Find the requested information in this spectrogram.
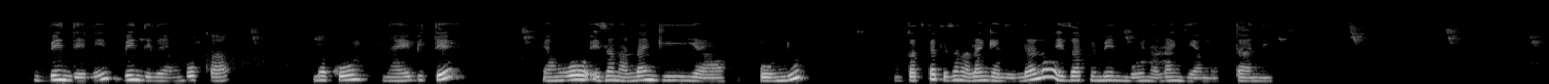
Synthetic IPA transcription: be˦nde˨le˦be˦nde˨le˨ja˨mbo˦ka˨ | mɔ˦kɔ˦na˨je˦bi˦tɛ˦ | ja˨ŋɡo˦e˨za˦na˨la˦ŋɡi˦ja˨ | bo˨ndu˦˨ | ka˨tka˦te˨za˦na˨la˦ŋɡi˨ja˨li˨la˦la˦e˨za˦pɛ˦mbɛ˦ni˨bo˨e˦na˨la˦ŋɡi˨ja˨mo˨ta˦ne˦

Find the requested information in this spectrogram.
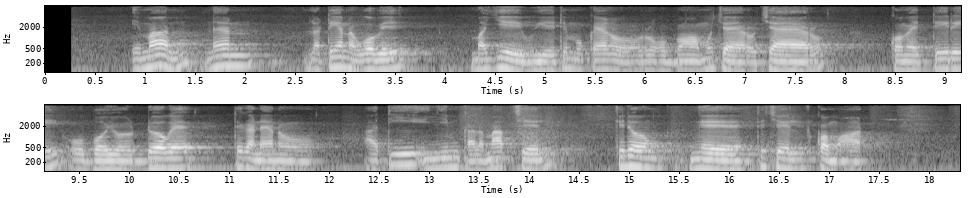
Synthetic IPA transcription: i˨ma˦nːɛ˦nla˨tɪ˦na˨wo˦bi˦ | ma˦je˦˨wi˨e˨tje˦mʊ˨kɛ˦kɔ˦˨ɾʊ˨ko˨bɔ˨ŋɔ˨mɔ˦t͡ʃɛ˨ɾɔ˨t͡ʃɛɾɔ˨ | ko˨me˨tɪ˦ɾi˦o˨bo˨jo˨do˦ɡe˦tje˦ka˨nɛ˨nɔ˨ | a˨tji˦ḭ˨ɲi˦mka˨la˨ma˦k̚t͡ʃe˦l | kɪ˦do˦ŋːe˨te˦t͡ʃe˦lko˨mɔ˨t̚

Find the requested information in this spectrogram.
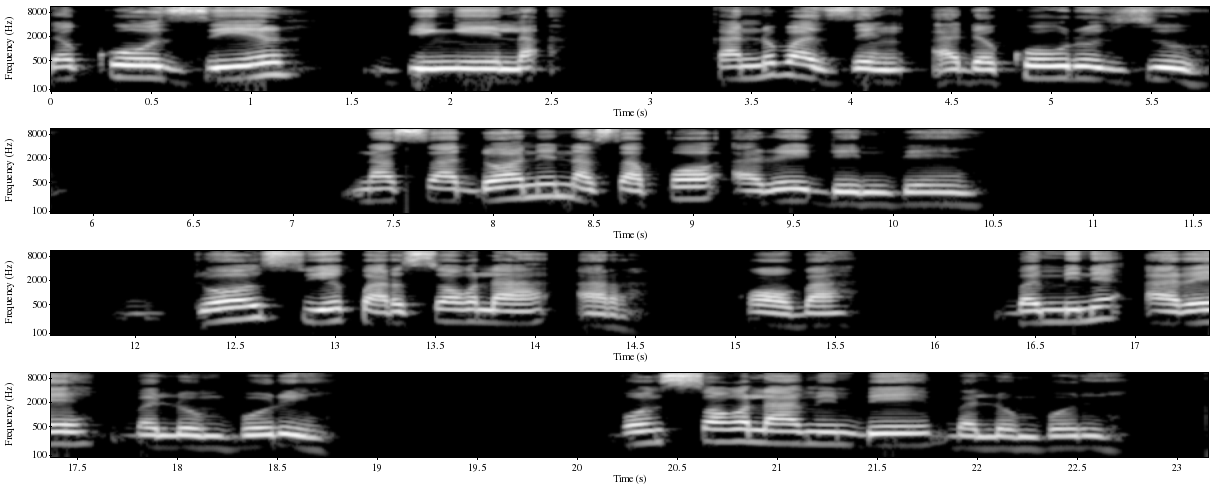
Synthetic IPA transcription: d̥a˨koː˦zɪ˨˦ɾ | bi˨ŋɪ˨la˦ | ka˨nʊ˦ba˨zɪ˨ŋa˨da˨ko˦ɾo˦zu˦˨ | na˨sa˨dɔː˨˦nɪ˦na˨sa˨pɔ˦ʔa˨ɾe˦de˨nde˦ | d̥ɔː˦su˨e˦k͡pa˨ɾɪ˦sɔ˦ɣla˦a˨ɾ | kɔ˨ba˦ | ba˨mi˨ne˦a˨ɾɛː˦ | ba˨lo˨mbo˦ɾi˦ | bʊ˦nsɔ˦ɣla˦mɪ˦mbeː˦ba˨lo˨mbo˦ɾi˦˨ŋ

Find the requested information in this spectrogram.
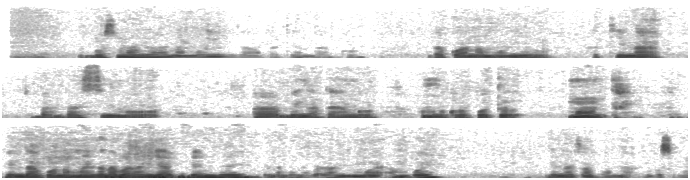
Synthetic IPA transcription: li˨bo˨so˦na˨ŋa˦na˨mɔ˦ni˦e˨za˦na˨ka˦ti˨ja̰˨nda˦ko˦ | nda˦ko˦a̰˦nʔa̰˨mɔ̰˦ni˦ | a˨ti˦e˦na˨ | ba˨mba˦si˦mo̰˨˦ | a˨bḛ˦ŋɡa˨ta˨ja̰˨ŋɡo̰˦ | na˨mo˨no˨ko˨lo˨po̰˦to̰˦ | mɔ˦ntʁe˨ | pe˦nda˦ko˦wa˦nʔa̰˨mwa˦e˨za˦na˨ba˨la˦ŋɡi˨ja˨pɛ˦mbɛ˦pe˦na̰˨ma˦na˨ba˨la̰˦ŋɡi˨mwa˦a̰˨mbwe˦ | nde˦na˨za˦po˦na̰˨li˨bo˨so˦na˨

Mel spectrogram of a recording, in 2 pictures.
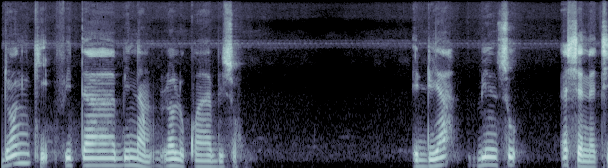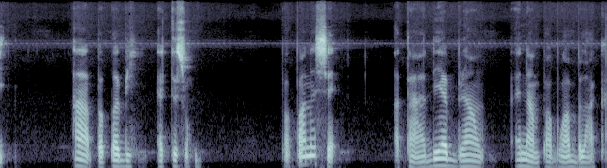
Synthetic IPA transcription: dɔ̃˦ŋ˦kʰɪ̰˨ | fi˦tʰaː˦bi˦nã˨mlɔ˦lʊ˨kʰã˦bi˦sʊ˨ | e˨dɥa˦ | bi˦n̩˦sʊ˦ | ɛ˦ɕɛ˨næ̃˨t͡ɕʰi˦ | a˨pʰa˨pʰa˦bi˦ | ɛ˦tʰɪ˦sʊ̰˨ | pʰa̰˨pʰa˦nʊ̃˦ɕɛ̰˨ | a̰˨tʰaː˨dɪ˦ɛ˦bɾã˦˨n | ɛ˦nã˨m˨pʰa˨bʊ˨a˦bla̰˨k

